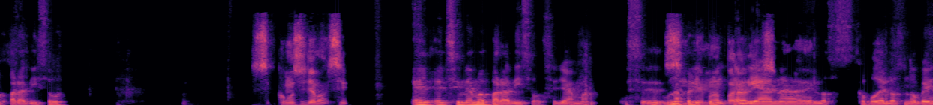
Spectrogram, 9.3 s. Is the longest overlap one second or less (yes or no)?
no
